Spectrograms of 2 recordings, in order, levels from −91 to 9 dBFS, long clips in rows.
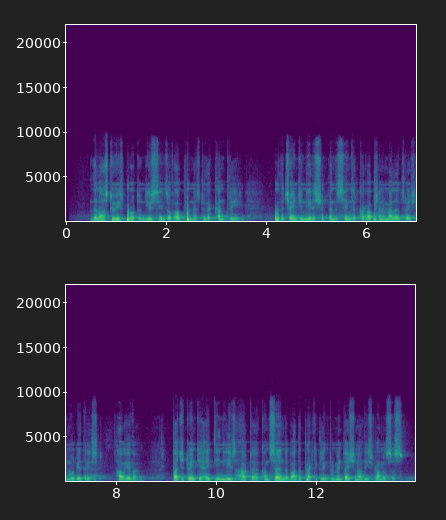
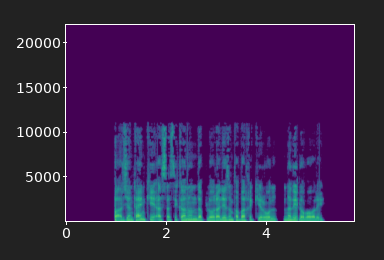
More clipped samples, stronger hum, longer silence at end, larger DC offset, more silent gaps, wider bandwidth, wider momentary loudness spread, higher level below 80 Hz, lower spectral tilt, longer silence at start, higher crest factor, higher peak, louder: neither; neither; second, 0.25 s vs 0.65 s; neither; second, none vs 4.27-4.35 s; second, 9.4 kHz vs 11.5 kHz; first, 9 LU vs 5 LU; second, -62 dBFS vs -52 dBFS; about the same, -6.5 dB/octave vs -5.5 dB/octave; second, 0.5 s vs 0.95 s; about the same, 22 dB vs 22 dB; about the same, 0 dBFS vs 0 dBFS; about the same, -22 LUFS vs -22 LUFS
